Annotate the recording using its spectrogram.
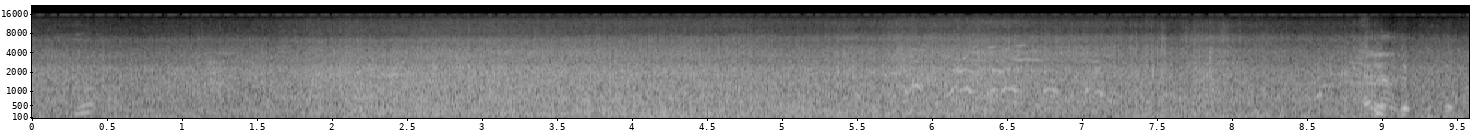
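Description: Waves crash and surge against rocks nearby.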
